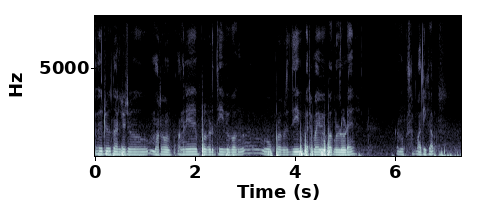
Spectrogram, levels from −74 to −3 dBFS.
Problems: low volume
